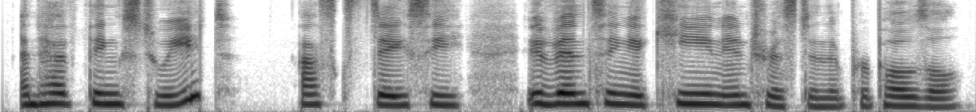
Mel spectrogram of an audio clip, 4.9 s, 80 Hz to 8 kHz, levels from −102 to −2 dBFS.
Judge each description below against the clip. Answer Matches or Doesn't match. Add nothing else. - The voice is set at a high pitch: Matches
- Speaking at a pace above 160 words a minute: Matches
